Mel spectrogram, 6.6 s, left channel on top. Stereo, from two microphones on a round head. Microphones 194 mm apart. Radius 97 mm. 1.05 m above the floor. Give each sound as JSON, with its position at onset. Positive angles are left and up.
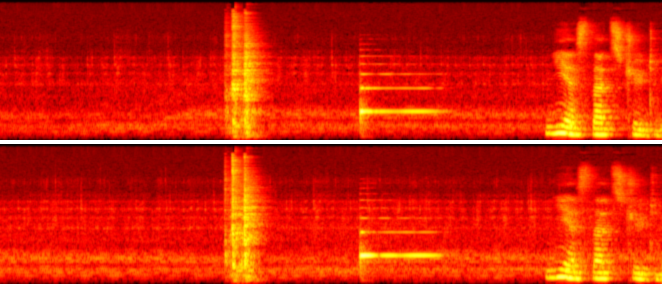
{"t": 2.2, "sound": "an alarm", "side_deg": -30, "distance_m": 3.5}
{"t": 3.6, "sound": "a piano", "side_deg": 5, "distance_m": 0.8}
{"t": 5.5, "sound": "a woman speaking", "side_deg": 75, "distance_m": 1.9}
